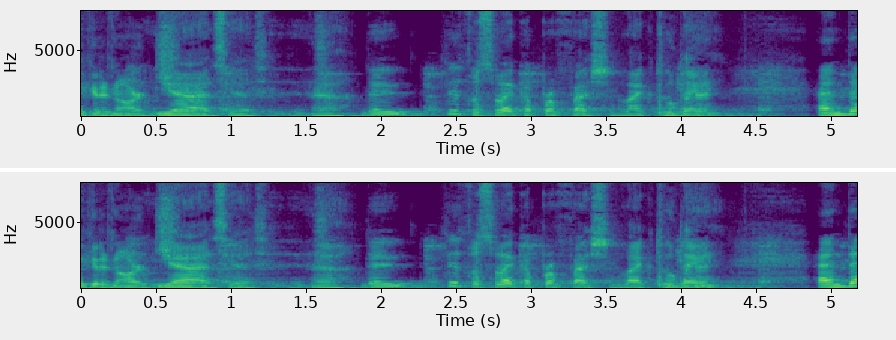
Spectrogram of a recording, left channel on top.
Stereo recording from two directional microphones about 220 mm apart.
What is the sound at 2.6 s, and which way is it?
A man's voice, 45° right (ahead or behind).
